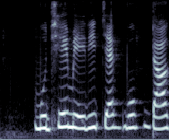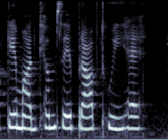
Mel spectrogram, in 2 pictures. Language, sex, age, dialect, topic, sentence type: Hindi, female, 18-24, Garhwali, banking, statement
